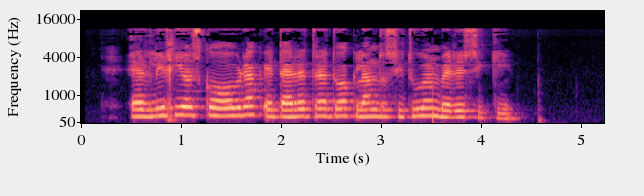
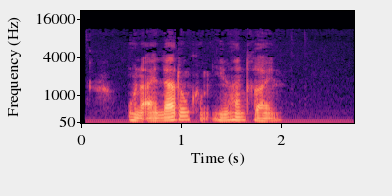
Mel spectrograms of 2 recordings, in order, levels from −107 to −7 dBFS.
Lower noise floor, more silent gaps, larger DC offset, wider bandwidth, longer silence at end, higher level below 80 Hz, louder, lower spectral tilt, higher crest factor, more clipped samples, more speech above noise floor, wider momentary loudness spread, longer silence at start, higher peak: first, -79 dBFS vs -55 dBFS; neither; neither; about the same, 12 kHz vs 11 kHz; about the same, 0.65 s vs 0.75 s; second, -66 dBFS vs -48 dBFS; about the same, -24 LUFS vs -25 LUFS; second, -3 dB/octave vs -8 dB/octave; second, 16 dB vs 24 dB; neither; first, 54 dB vs 31 dB; second, 9 LU vs 12 LU; first, 0.5 s vs 0.2 s; second, -10 dBFS vs -4 dBFS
